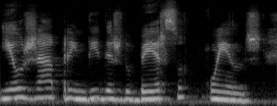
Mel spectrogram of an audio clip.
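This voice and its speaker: Over light background noise, a woman speaks in a somewhat breathy, fairly high voice with fairly even intonation. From Mozambique, Nampula; Mozambique. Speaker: motivational consultant and speaker; speaker. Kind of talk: casual interview chat. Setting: studio. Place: studio. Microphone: studio mic.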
